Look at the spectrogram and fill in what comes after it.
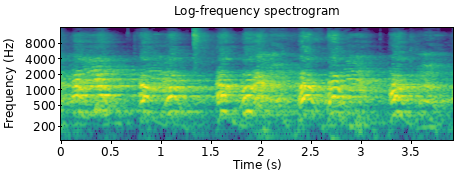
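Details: Two dogs in protection training barking in synchrony on command, a hold and bark exercise: dense, loud, repeated harsh barks overlapping continuously, with bursts every half second or so.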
